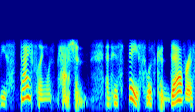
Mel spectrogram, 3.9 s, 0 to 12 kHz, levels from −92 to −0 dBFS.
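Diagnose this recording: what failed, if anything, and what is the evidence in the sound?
The failure is at the codec stage: the speech has been through a Codec 2 vocoder for its whole length, and the heavy damage fits the 3.2 kbit/s mode. The voice sounds robotic and buzzy because the decoder rebuilds it from sine waves driven by sent pitch, voicing and envelope, not the original waveform. A spectrogram shows unnaturally regular harmonic stripes confined to roughly 150 Hz to 3.5 kHz, with nothing above 3.7 kHz, and the waveform no longer matches natural speech shapes.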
